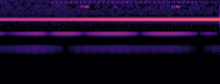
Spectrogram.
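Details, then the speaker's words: A simulated tinnitus sound: a steady, piercing high-pitched ringing that slowly grows louder, the buzzing heard in the ears with tinnitus. "Ce que vous venez d'entendre, vous l'avez deviné, c'est des acouphènes, des petits bourdonnements très énervants qu'on entend dans nos oreilles."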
